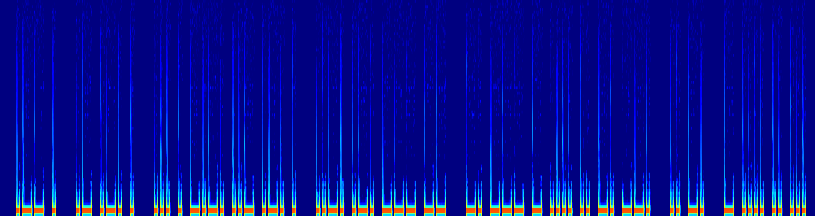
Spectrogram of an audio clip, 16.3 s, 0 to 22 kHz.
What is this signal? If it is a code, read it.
Morse code, heard as a keyed tone, about 20 wpm, 700 Hz. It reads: WE ARE SECURE FROM NOTHING IN THIS
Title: Sentences from Top 1200 Words 20wpm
